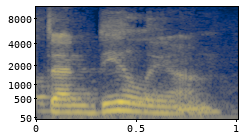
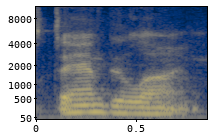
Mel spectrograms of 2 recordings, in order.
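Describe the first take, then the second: First: Dandelion misread as dan-DEE-lee-on; mistaken pronunciation. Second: Said in the usual way. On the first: Shown as a demonstration. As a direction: stress the middle of dandelion, as 'dan-DEE-lee-on'. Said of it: "I thought it was dandelion". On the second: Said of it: "it's so different to pronounce".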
